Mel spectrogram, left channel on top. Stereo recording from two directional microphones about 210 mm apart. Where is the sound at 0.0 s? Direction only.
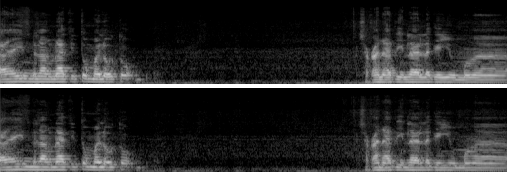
20° left (ahead or behind).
